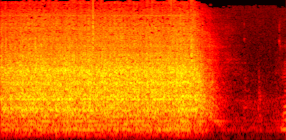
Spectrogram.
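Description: A food processor with a chopping blade grinds roasted acorns into acorn meal with a loud, steady, gritty whir for about two seconds, then cuts off abruptly into near silence. No one speaks.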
